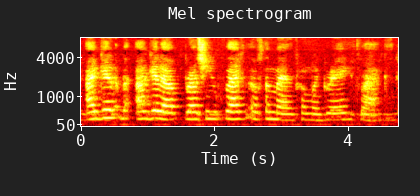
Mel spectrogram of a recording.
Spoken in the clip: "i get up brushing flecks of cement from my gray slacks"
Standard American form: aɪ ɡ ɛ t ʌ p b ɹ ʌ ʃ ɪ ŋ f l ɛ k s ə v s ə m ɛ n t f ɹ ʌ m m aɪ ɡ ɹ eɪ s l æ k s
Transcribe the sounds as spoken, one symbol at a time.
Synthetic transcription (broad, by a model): aɪ ɡ ɛ t ʌ p b ɹ ʌ ʃ ɪ ŋ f l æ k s ə v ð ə m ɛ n f ɹ ʌ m m aɪ ɡ ɹ eɪ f l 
